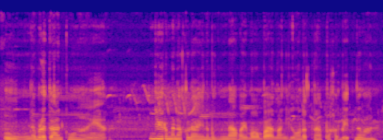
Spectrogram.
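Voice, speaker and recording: Radio drama: woman as nosy, judgmental neighbour, high chatty voice, faint outdoor ambience. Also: big pitch swings, fast, darkish tone, slight background noise. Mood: gossipy. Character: chatty, judgmental gossiping townswoman. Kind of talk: radio play acting in Filipino.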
